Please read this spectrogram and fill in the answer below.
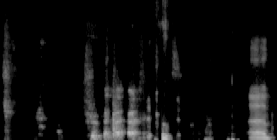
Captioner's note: laughter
